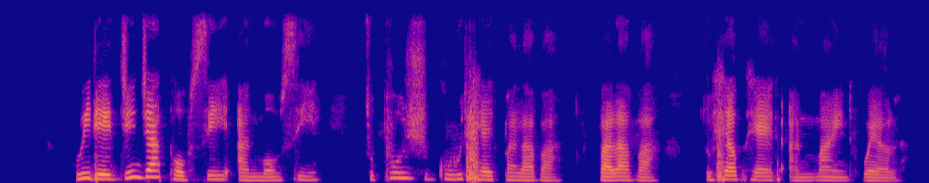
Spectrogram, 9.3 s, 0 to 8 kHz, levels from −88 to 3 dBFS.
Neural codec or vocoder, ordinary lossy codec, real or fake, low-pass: vocoder, 44.1 kHz, 128 mel bands, Pupu-Vocoder; none; fake; 7.2 kHz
